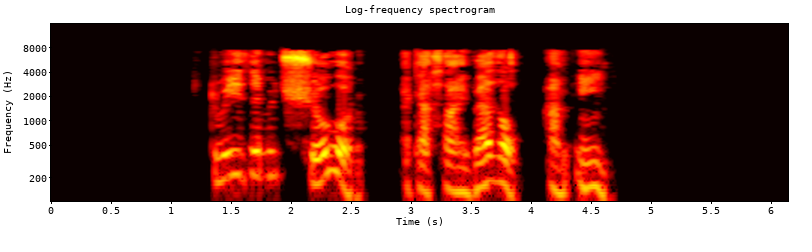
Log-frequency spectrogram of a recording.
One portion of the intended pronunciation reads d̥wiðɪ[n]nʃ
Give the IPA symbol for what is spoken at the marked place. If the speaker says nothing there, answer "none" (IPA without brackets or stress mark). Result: m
